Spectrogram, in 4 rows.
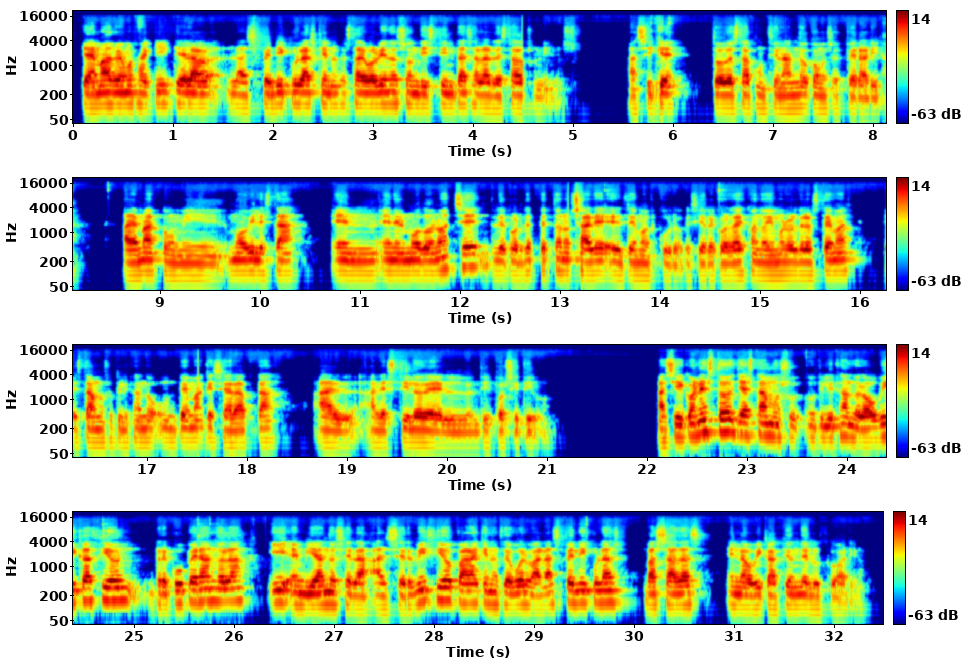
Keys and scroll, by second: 23.4 ctrl+F2.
